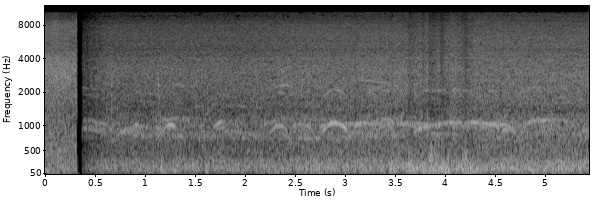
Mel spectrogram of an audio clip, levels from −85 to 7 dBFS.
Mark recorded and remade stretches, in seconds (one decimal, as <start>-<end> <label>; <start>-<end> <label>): 0.0-0.4 remade; 0.4-3.6 recorded; 3.6-4.4 remade; 4.4-5.4 recorded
